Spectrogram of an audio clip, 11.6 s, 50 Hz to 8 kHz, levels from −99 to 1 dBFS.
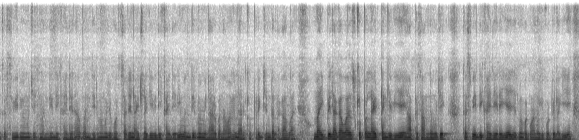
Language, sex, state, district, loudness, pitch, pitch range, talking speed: Hindi, male, Bihar, Jamui, -19 LUFS, 110 Hz, 105-115 Hz, 320 wpm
